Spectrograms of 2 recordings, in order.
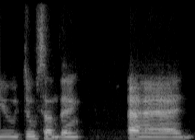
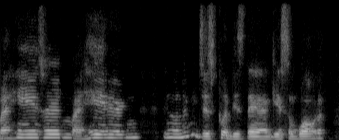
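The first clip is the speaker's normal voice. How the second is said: put-on rural country accent, pitched up; 6 semitones higher than usual. Retelling what she said while crocheting, in a put-on country accent. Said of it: "Got the country accent".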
